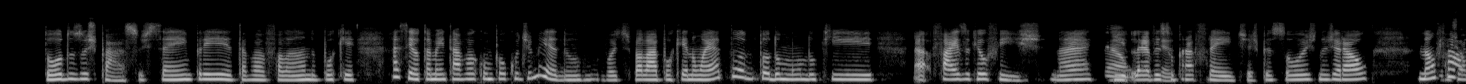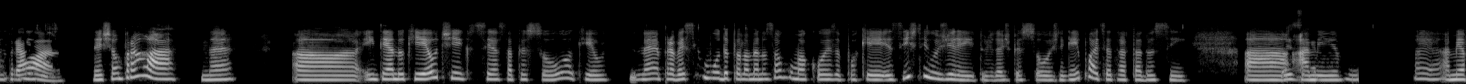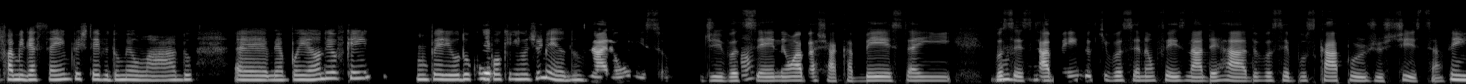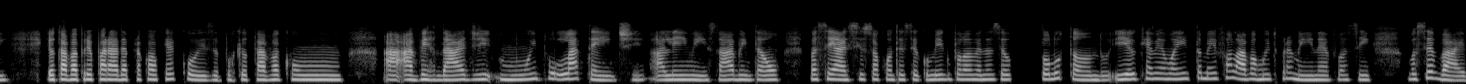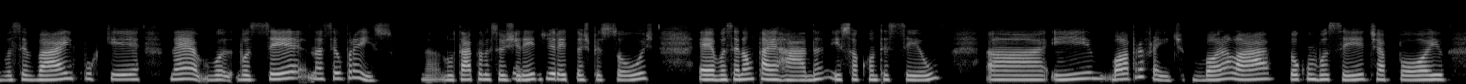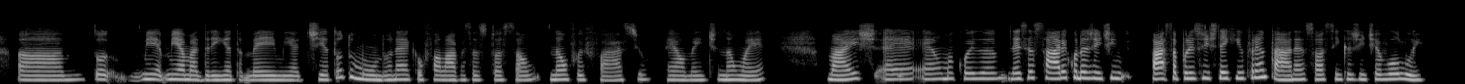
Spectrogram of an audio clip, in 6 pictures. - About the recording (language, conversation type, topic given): Portuguese, podcast, Qual é o papel da família no seu sentimento de pertencimento?
- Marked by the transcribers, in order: none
